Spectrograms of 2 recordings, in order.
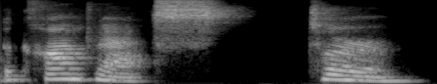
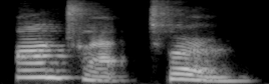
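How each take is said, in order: First: An s sound links contract to term. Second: No s sound links contract to term. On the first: The speaker calls it right. "phải xây cái cầu. Và mình phải build a bridge" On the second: The speaker calls it wrong. "please be careful"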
